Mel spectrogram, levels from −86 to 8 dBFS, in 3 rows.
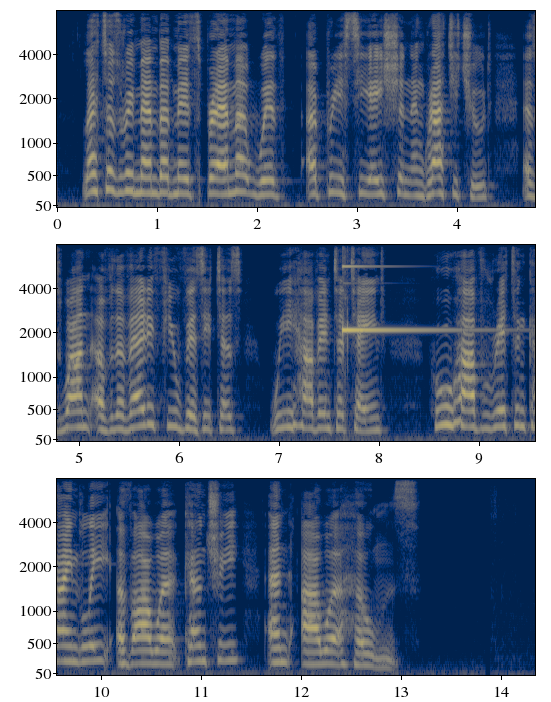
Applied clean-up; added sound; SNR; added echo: none; Marimba, xylophone; 1 dB; none.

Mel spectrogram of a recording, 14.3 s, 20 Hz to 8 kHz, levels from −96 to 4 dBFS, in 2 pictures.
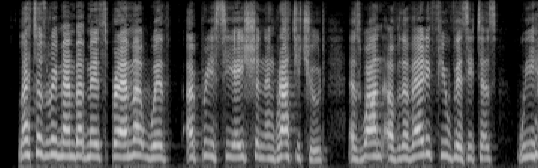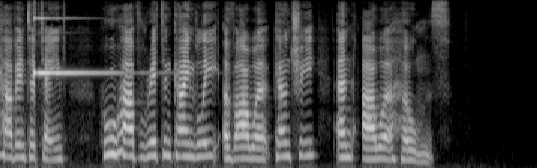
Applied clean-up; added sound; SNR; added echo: neural mask model RNNoise.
